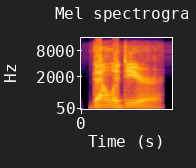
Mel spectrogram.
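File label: "balladeer", American English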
